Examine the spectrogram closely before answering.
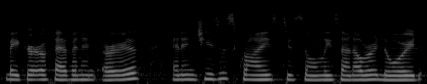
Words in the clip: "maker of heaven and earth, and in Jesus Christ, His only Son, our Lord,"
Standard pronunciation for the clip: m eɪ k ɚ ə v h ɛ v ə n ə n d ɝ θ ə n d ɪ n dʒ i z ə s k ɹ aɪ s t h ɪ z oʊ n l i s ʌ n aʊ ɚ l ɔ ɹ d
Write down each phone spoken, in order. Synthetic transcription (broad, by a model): m eɪ k ɚ ə v h ɛ v ə n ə n ɝ θ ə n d ɪ n dʒ i z ə s k ɹ aɪ s t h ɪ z oʊ n l i s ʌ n aʊ ɚ l ɔ ɹ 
